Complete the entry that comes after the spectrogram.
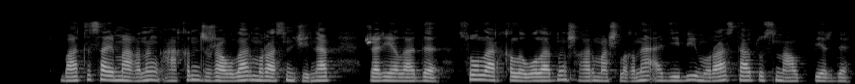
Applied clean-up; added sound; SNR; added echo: none; none; none; none.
